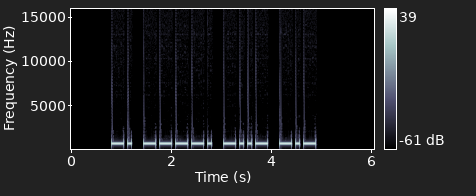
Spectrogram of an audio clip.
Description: Morse code, heard as a keyed tone, about 16 wpm, 700 Hz. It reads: N9XK
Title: USA Call Signs - 4 Characters - Repeated 2x - 15wpm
